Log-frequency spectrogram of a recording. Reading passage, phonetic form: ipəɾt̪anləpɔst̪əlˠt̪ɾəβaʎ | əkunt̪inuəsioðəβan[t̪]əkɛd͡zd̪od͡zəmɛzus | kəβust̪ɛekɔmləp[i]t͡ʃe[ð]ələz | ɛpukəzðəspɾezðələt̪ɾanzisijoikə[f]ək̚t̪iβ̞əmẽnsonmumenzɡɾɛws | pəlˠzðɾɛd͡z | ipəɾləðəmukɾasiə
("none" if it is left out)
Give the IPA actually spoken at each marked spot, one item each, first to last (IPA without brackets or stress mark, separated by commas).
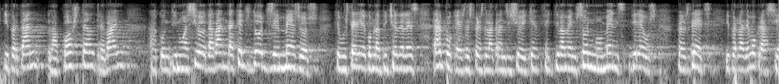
d̪, i, ð, f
